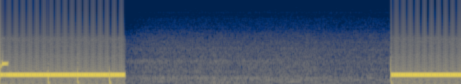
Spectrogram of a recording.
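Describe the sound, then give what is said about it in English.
A telephone ringback tone: a steady electronic purr rings for about two seconds, falls silent for roughly four, then starts again, with a few soft clicks during the first ring. No voices. “Hopefully he'll answer the phone.”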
